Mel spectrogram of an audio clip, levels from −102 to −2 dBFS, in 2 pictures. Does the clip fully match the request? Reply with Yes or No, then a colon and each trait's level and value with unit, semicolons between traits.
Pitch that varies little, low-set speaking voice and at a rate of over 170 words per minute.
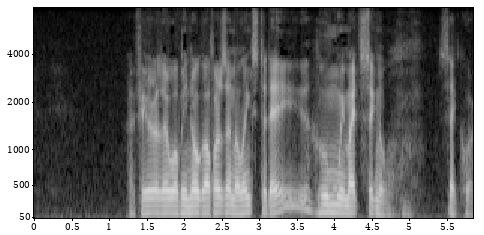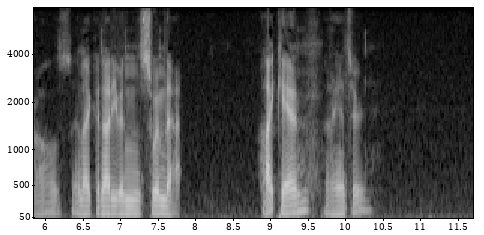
No: narrow, 1.6 semitones; low, 105 Hz; average, 155 wpm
